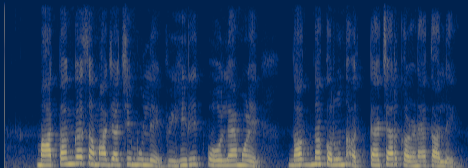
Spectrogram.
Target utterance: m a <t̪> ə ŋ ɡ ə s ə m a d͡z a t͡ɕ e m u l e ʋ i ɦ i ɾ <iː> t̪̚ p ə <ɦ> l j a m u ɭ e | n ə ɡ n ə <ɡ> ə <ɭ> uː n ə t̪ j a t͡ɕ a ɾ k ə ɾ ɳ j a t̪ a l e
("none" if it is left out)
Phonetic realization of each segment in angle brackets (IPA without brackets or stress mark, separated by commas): t̪, iː, ɦ, k, ɾ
